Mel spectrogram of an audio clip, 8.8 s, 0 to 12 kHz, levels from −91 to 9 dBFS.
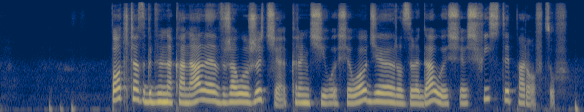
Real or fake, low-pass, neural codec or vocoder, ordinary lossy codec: fake; 10.8 kHz; autoencoder, 48 kHz, 32 numbers a frame, DAC-VAE, trained on Japanese speech; MP3, 96 kbps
